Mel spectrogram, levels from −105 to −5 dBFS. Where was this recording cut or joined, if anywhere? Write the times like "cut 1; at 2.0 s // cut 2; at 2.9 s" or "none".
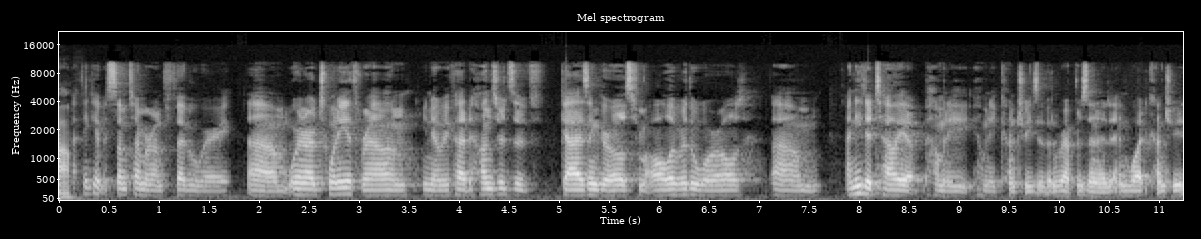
cut 1; at 1.8 s // cut 2; at 7.7 s

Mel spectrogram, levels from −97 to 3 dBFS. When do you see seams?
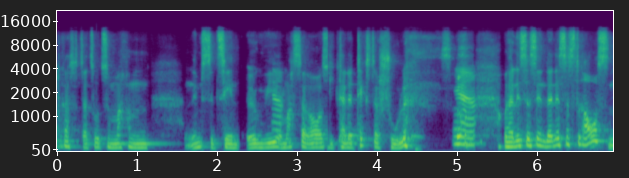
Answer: cut 1; at 1.6 s // cut 2; at 2.3 s // cut 3; at 3.4 s

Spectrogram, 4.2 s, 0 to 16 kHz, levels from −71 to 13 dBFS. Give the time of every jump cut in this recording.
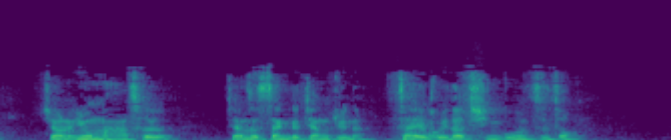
none

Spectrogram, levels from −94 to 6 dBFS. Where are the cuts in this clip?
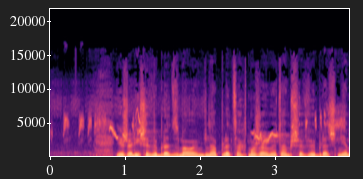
cut 1; at 1.2 s // cut 2; at 2.1 s // cut 3; at 2.6 s

